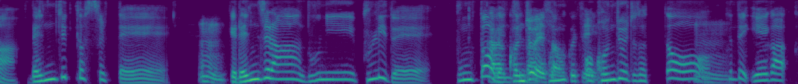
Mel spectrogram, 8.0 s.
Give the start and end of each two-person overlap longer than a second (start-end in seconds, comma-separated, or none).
4.8-6.0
